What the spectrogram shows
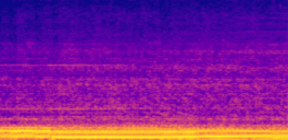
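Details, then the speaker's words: Petrol car at idle on its first start after repairs, a low, slightly uneven beat that wavers in pitch, a mild stumble; it stumbles a little but has not stalled yet. "Tambalea un poquito, pero no se me ha apagado todavía."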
